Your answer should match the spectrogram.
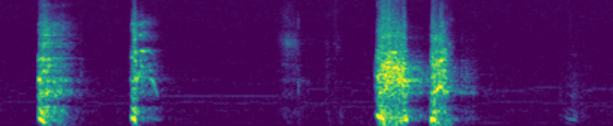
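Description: A person coughing: four short coughs in two pairs, the second pair about two and a half seconds in.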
